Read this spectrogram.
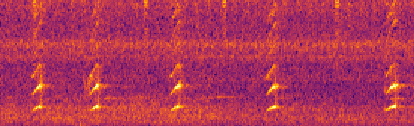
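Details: Squirrel at night, repeatedly wagging its tail, giving sharp, ringing chirps with a slight downward slide, spaced about one to one and a half seconds apart, over soft steady background noise.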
